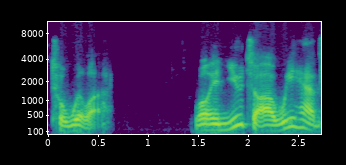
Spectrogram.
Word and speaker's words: Tooele: It's spelled T-O-O-E-L-E. It's pronounced Tooele.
